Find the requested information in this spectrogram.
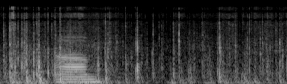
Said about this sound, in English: It's raining pretty heavy out there, and saw a little bit of lightning, so decided against walking out in the middle of an open meadow with lightning.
